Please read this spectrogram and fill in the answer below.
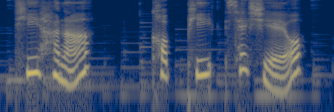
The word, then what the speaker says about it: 셋이에요: Now, please note that 셋, 3, 이에요, the be verb, is combined and is pronounced 셋이에요. Separately, it's 셋 followed by the verb 이에요. Putting these together, they're pronounced 셋이에요.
